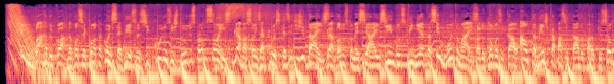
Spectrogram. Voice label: comercial radio

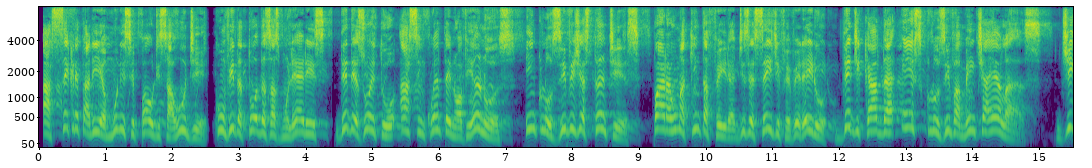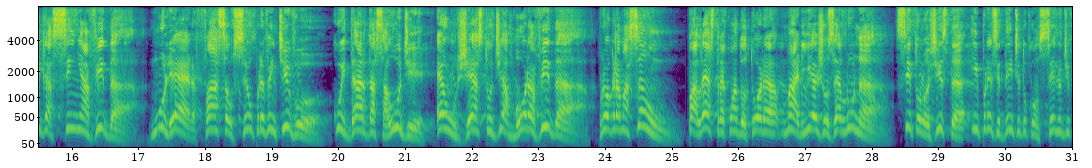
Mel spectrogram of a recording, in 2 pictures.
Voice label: Chamada Prefeitura, Vinhetas Gospel; Prefeitura de São Felix de Balsas

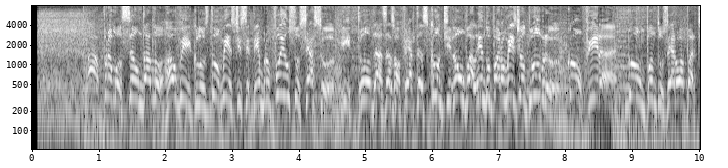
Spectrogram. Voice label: voz jovem, varejo, padrão; Studio e Produtora Valentina

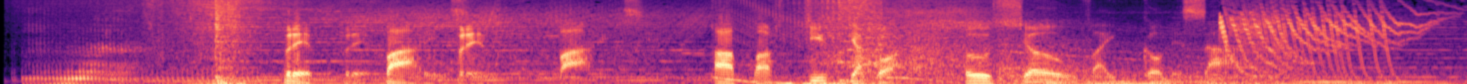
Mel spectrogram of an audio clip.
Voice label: vinheta preparese, forrozao

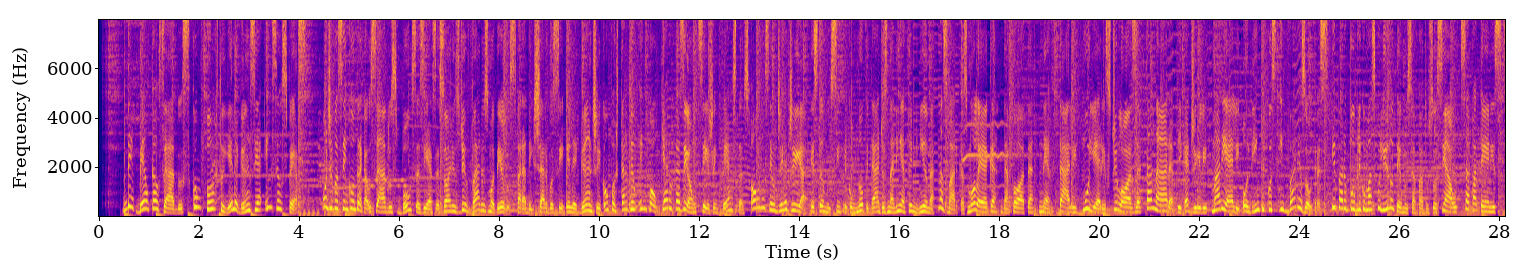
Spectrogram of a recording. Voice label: spot institucional; d'bell calçados

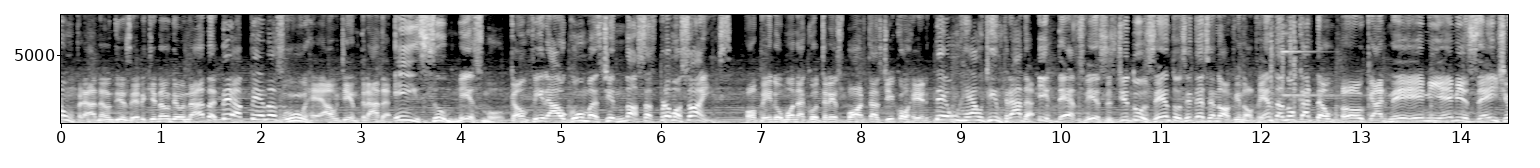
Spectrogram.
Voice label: lojas mm locutor

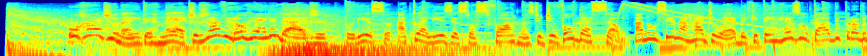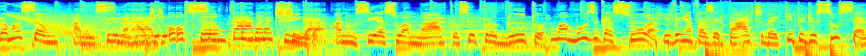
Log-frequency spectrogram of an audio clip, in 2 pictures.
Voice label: web radio locutora

